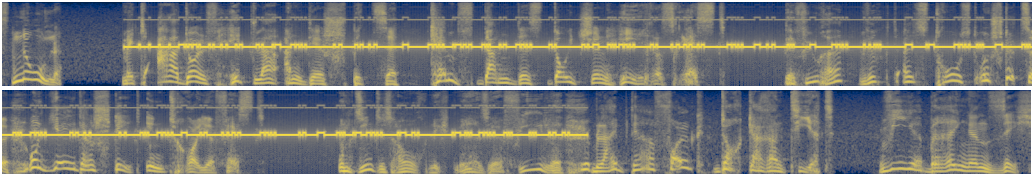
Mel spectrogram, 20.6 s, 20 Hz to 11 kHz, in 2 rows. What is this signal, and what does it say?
RTTY (75 baud, 170 Hz shift), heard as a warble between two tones, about 1850 Hz centre. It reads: 1203 7879 3842 0094 0782 9769 1653 6544 8114 9218 2543 3036 4620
